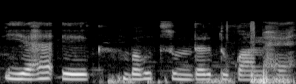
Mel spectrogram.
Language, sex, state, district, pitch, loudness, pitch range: Hindi, female, Uttar Pradesh, Saharanpur, 245 Hz, -14 LUFS, 235-265 Hz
